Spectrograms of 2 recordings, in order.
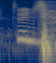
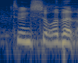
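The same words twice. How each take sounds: First: Much higher, fast words swallowed by a laugh; flustered host cracking up; giggling. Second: Said in the usual way. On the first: Real, not acted. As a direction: try to speak but dissolve into giggles. Breaks into giggles mid-sentence.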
